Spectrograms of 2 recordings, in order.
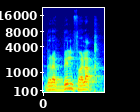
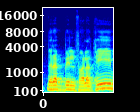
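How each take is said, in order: First: The last word ends on a bare consonant. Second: The last word ends with a short vowel. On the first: The reading stops at this point. "நிறுத்திட்டிங்கன்னு சொன்னால் பி ரப்பில் ஃபலக் என்று நிப்பாட்டி கொள்ளணும்" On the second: The reading continues into the next verse. "ஒரே மூச்சில் அடுத்த வ வசனத்தையும் சேர்த்து படிக்க நினச்சிங்கன்னா"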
